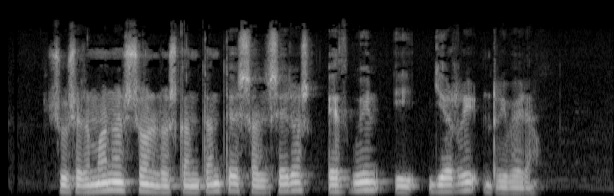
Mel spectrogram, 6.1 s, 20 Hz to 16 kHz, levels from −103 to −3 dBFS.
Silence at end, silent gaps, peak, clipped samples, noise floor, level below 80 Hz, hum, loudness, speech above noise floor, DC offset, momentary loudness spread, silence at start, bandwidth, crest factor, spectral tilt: 0.75 s; none; -16 dBFS; under 0.1%; -76 dBFS; -82 dBFS; none; -33 LUFS; 44 dB; under 0.1%; 10 LU; 0.5 s; 10 kHz; 16 dB; -3.5 dB/octave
